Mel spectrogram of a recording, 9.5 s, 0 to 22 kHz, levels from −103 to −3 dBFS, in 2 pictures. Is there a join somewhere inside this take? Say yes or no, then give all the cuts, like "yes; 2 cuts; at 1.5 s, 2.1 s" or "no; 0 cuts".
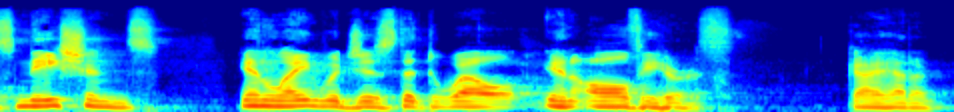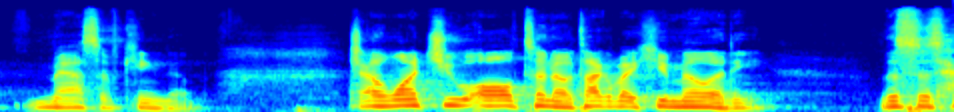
yes; 1 cut; at 6.5 s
